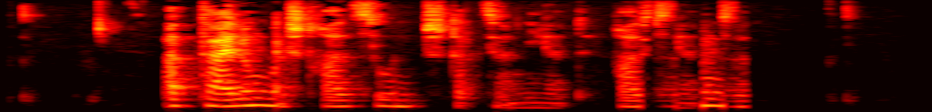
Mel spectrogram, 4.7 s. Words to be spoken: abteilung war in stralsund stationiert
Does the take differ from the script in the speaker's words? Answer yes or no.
yes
